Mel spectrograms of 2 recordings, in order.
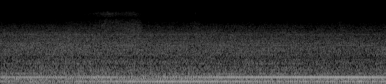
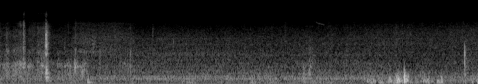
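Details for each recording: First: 2017 Audi Q7, cold, rolling slowly on test drive after a brake squeal repair with special socket and brake quiet lubricant: thin steady high squeal over low rumble, growing near the end; brake squeal, worse when cold. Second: 2017 Audi Q7 with brakes notorious for squealing at low speed, especially cold. On a slow test drive after the squeal fix using a special socket and brake lubricant, it rolls to a stop with only road rumble and light thumps; the brakes stay quiet, with a single squeal heard at one point.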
